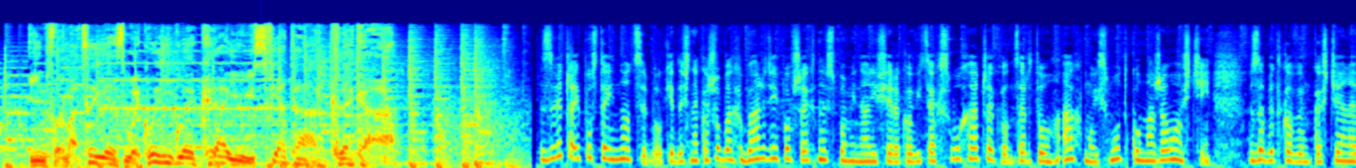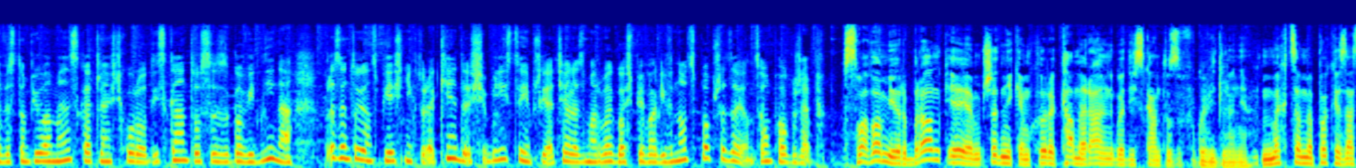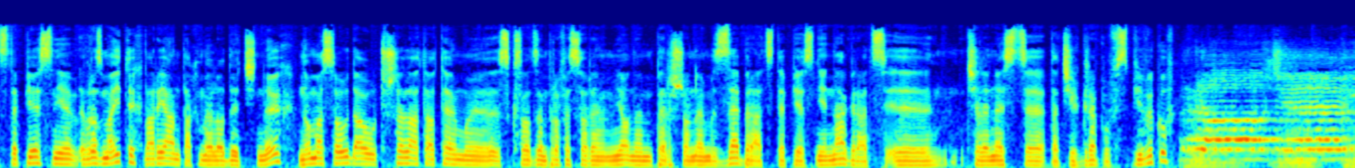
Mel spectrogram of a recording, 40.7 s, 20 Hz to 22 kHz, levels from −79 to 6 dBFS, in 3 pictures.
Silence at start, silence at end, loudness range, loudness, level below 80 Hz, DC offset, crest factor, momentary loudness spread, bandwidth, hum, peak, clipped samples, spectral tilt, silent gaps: 0 s; 0 s; 8 LU; -16 LUFS; -32 dBFS; under 0.1%; 16 dB; 11 LU; 13 kHz; none; 0 dBFS; under 0.1%; -4.5 dB/octave; none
